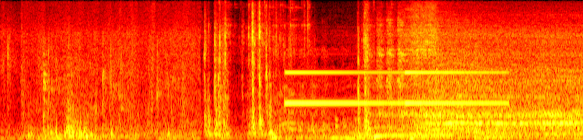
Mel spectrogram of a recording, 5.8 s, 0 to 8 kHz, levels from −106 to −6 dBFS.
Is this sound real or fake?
real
